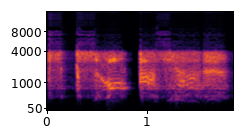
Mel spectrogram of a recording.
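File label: Japanese damaged pilot mood low; War Thunder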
